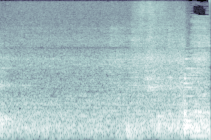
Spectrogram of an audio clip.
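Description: Steady rushing rumble of ocean surf, played back through a hall's speakers.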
